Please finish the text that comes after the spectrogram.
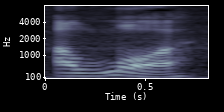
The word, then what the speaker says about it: Allah: How is Allah pronounced? The middle fata is very broad and is pronounced like in awful.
